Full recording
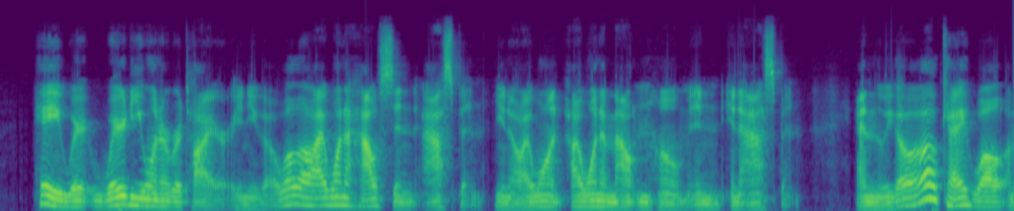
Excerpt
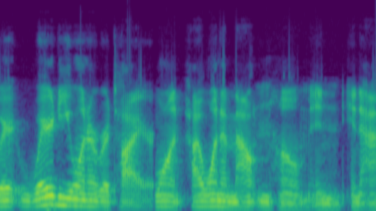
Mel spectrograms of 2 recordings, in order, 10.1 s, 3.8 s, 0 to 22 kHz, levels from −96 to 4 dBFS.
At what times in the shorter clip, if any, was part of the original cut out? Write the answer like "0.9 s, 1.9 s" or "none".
1.5 s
